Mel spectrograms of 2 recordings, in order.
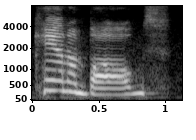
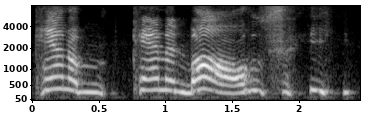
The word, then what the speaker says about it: canna bulbs: I'm going to plant canna bulbs And it's not cannonballs. It's cannabulbs. Cannabulbs, B-U-L-B-S.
